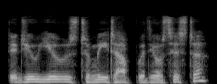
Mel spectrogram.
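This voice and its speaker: A man voicing a calm male police inspector who asks measured, probing questions. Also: lowish voice, husky, dry recording, clean studio sound.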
